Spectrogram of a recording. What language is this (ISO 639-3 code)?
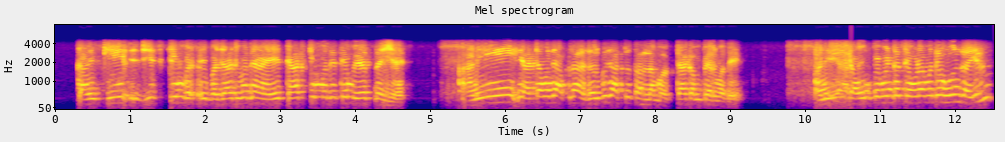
mar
